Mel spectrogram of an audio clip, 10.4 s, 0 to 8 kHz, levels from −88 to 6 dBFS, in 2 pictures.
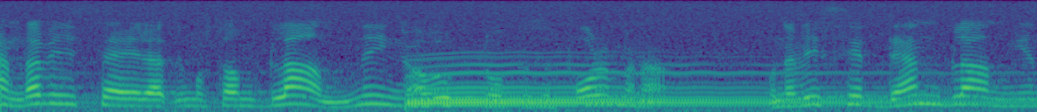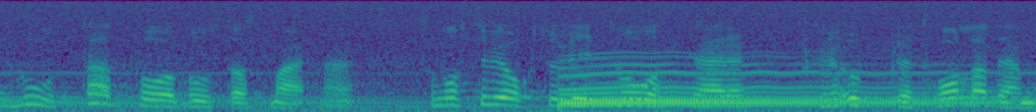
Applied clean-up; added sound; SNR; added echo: none; Guitar; 1 dB; none.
